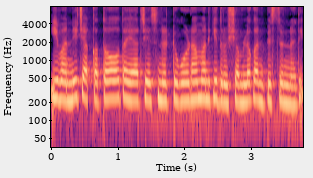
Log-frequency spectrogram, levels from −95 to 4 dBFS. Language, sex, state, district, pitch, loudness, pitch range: Telugu, female, Andhra Pradesh, Krishna, 215 Hz, -11 LUFS, 205-225 Hz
